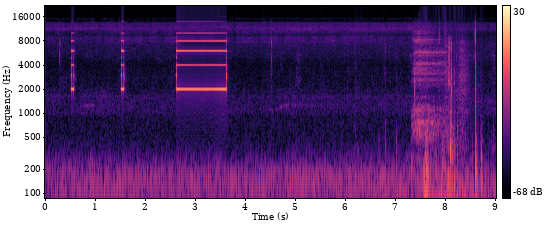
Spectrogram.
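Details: Two short chirps about a second apart, then a steady one-second tone: solar gate controller powering up normally on first switch-on from a new PALO 24V LiFePO4 battery with JK-BMS and Epever MPPT charge controller, replacing lead-acid AGM.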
